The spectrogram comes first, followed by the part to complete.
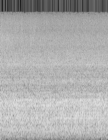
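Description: Steady, even whooshing noise from the hydrographic dip tank's water circulation churning the tank water.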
